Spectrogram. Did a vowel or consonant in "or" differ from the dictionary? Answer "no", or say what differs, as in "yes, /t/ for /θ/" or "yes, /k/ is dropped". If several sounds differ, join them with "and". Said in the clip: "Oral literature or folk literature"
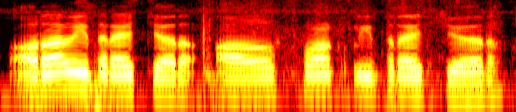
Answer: yes, /l/ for /ɹ/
